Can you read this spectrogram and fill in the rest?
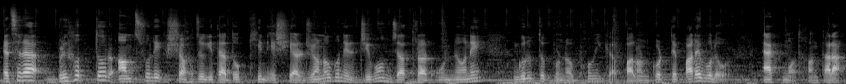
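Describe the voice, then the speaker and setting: A man with a Bangladeshi accent presenting scripted news in a formal, measured newsreader delivery. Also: mid-range voice, expressive. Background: music bed.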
